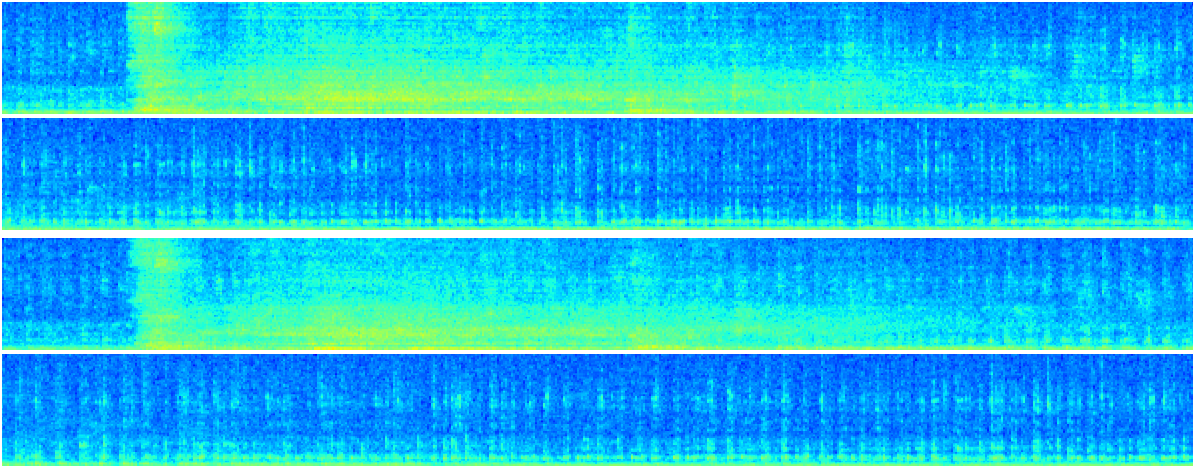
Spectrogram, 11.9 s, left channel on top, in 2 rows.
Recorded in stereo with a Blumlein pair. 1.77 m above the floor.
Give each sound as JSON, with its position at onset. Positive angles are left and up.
{"t": 0.6, "sound": "a toilet flushing", "azimuth_deg": 40, "distance_m": 3.0}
